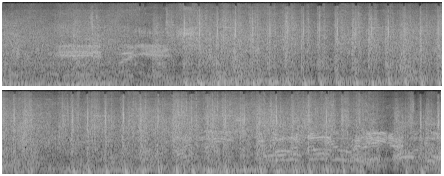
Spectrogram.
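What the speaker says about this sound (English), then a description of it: "The place is getting shot at." Gunfire rattles through a Warhammer Ork battle in a video game, with dense continuous shooting and rumbling blasts under voices speaking throughout.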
